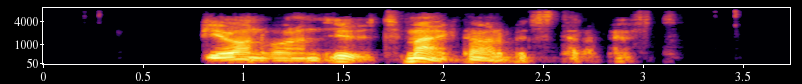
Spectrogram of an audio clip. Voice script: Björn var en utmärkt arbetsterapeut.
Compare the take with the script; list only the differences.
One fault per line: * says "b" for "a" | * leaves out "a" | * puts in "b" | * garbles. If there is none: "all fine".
all fine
